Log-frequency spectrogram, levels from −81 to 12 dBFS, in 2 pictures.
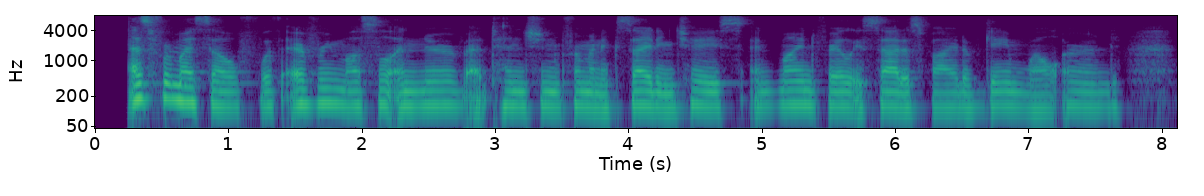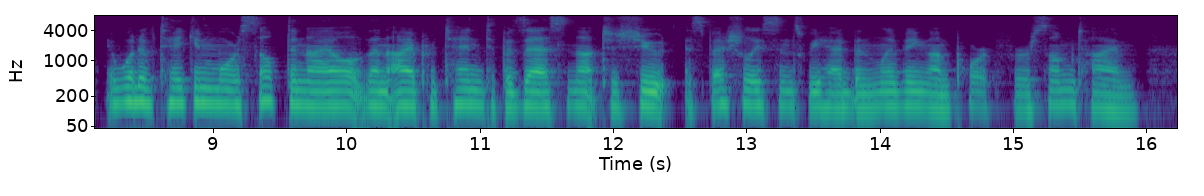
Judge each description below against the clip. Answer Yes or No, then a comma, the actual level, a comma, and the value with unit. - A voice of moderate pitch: No, low, 125 Hz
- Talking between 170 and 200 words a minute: Yes, average, 175 wpm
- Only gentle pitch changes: Yes, narrow, 1.6 semitones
